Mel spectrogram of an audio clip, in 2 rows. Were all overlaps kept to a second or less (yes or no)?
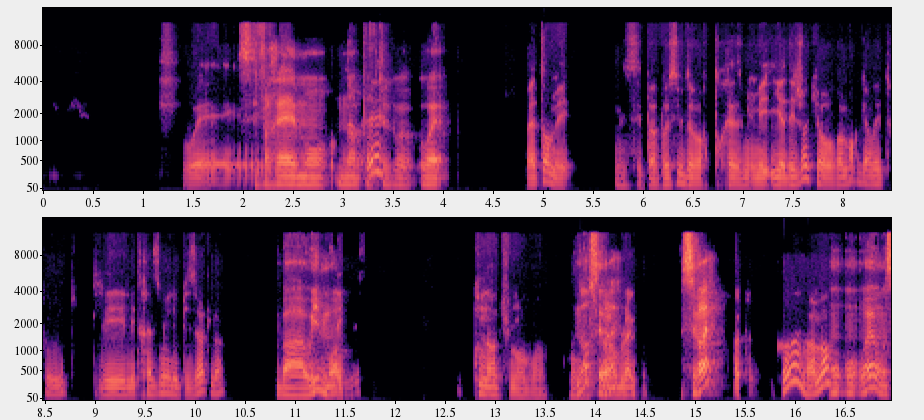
yes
